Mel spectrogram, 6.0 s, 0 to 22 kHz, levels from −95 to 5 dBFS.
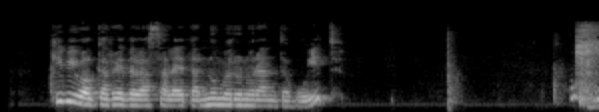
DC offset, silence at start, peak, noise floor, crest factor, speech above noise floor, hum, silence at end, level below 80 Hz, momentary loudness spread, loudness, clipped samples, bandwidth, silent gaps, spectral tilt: under 0.1%; 0.5 s; -10 dBFS; -76 dBFS; 22 dB; 48 dB; none; 0 s; -80 dBFS; 11 LU; -29 LUFS; under 0.1%; 11 kHz; none; -5.5 dB/octave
